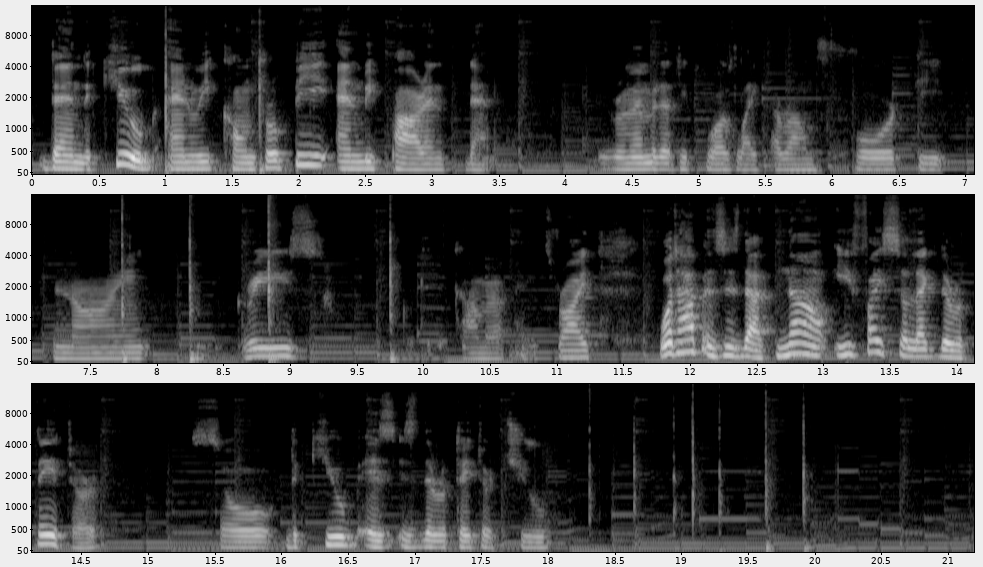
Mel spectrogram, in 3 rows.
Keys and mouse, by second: 1.8 ctrl+p, 4.9 click, 6.0 click, 9.9 KP_0, 13.6 click, 15.4 click, 15.9 click, 17.4 click, 17.7-21.1 drag.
